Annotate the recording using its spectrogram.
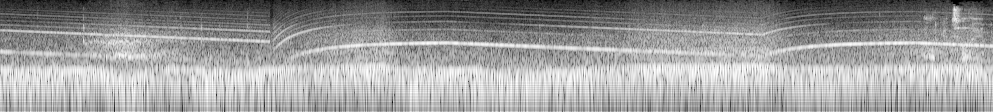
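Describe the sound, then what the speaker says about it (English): Police car siren in the video game The Precinct, wailing loud and continuous with rising and falling sweeps over a low engine drone, close and steady throughout. "Left shift to toggle sirens."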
